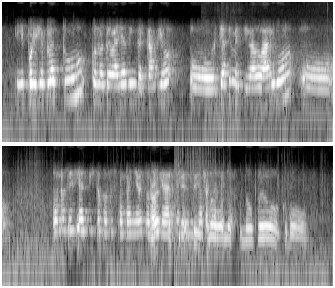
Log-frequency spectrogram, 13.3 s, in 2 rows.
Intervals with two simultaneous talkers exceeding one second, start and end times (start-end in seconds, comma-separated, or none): 9.5-11.2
